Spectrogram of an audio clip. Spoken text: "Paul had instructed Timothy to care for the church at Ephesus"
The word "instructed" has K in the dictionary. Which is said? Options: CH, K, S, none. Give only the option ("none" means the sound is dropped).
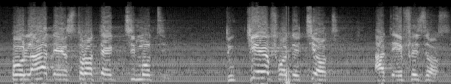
none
